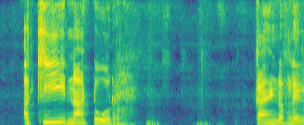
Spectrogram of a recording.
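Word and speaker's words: Akinator: सो अकी एन ए टी ओ आर सो अकीनाटोर kind of like अ pronunciation अकीनाटोर अकीनाटोर या like I can't say एक्नेटोर like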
